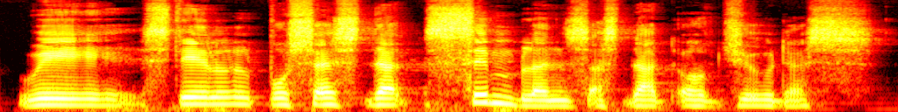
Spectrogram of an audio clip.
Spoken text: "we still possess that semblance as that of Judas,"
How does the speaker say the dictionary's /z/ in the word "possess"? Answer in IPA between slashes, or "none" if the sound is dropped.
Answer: /s/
